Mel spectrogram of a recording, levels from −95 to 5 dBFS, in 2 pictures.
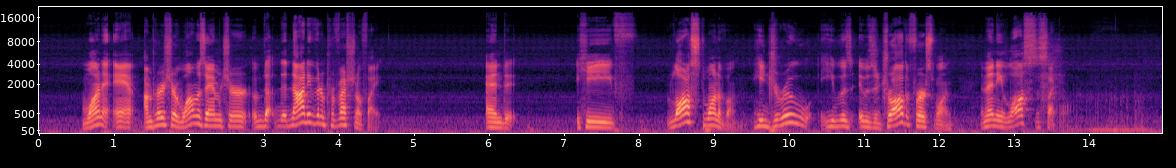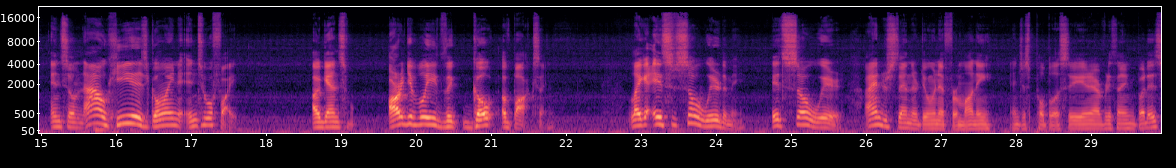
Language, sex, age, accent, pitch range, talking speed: English, male, 20-39, American, 95-150 Hz, 155 wpm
